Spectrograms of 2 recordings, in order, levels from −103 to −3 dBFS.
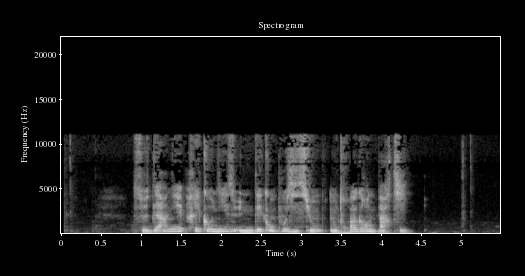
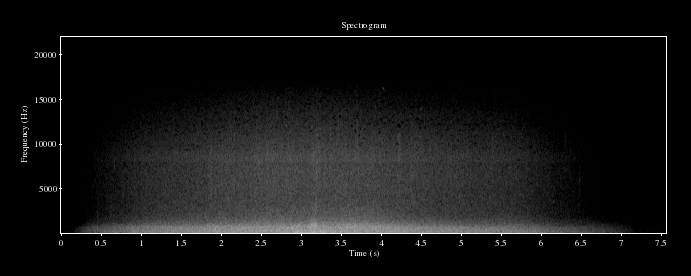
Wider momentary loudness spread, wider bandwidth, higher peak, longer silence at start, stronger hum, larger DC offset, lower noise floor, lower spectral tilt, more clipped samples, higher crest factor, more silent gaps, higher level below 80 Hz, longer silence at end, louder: second, 8 LU vs 19 LU; second, 11.5 kHz vs 16 kHz; first, -10 dBFS vs -26 dBFS; first, 0.9 s vs 0.5 s; neither; neither; second, -67 dBFS vs under -90 dBFS; second, -5 dB/octave vs -6.5 dB/octave; neither; about the same, 18 dB vs 18 dB; neither; second, -64 dBFS vs -58 dBFS; about the same, 1.15 s vs 1.15 s; first, -27 LUFS vs -44 LUFS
